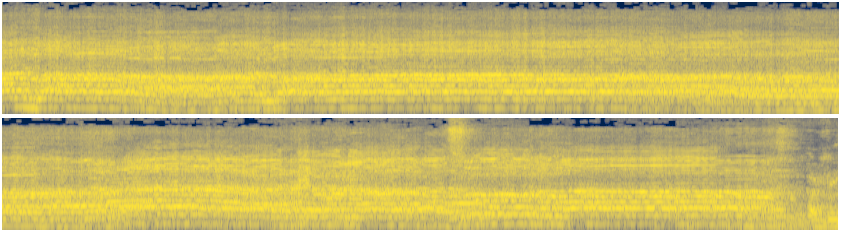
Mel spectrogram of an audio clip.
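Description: An elderly man chants slowly and melodiously, close to a microphone.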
